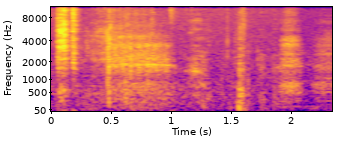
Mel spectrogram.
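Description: Quiet room tone with faint rustling and a single soft click a little past the middle.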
